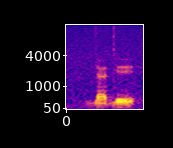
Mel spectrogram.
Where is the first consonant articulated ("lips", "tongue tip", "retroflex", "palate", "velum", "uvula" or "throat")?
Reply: tongue tip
